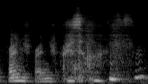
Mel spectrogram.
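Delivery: slow, breathy whisper with a laugh; whispered aside. Retold or imitated. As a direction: let it slip out as a secret, slowly. Confiding the real truth, laughing.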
